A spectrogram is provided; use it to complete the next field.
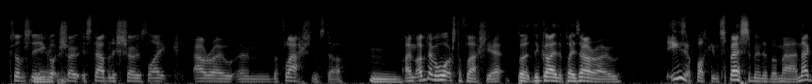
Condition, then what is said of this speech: No condition.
